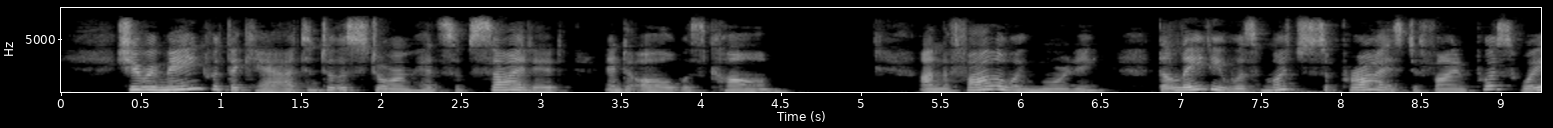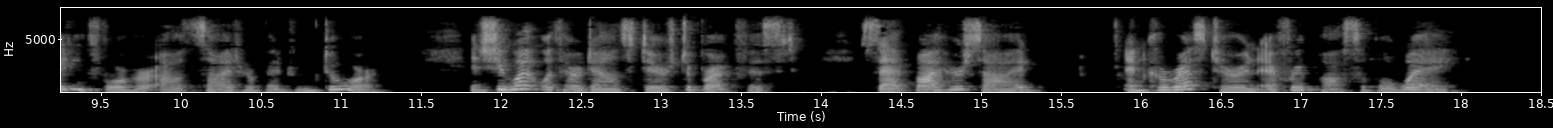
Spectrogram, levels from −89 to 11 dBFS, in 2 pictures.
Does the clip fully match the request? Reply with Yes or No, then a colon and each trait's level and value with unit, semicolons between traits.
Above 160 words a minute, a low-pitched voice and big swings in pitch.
No: average, 175 wpm; high, 195 Hz; wide, 6.4 semitones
